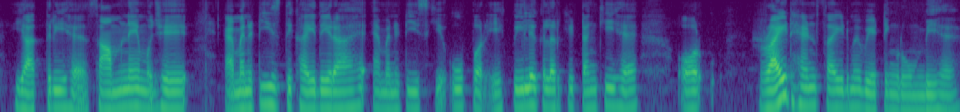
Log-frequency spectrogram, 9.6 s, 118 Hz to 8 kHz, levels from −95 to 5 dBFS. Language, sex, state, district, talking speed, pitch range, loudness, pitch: Hindi, male, Uttar Pradesh, Jyotiba Phule Nagar, 170 wpm, 130-140 Hz, -31 LUFS, 135 Hz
